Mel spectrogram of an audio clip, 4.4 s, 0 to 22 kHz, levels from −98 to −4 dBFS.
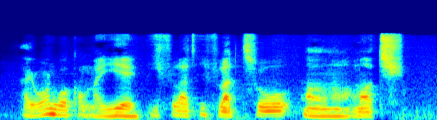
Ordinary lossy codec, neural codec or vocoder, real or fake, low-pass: none; codec, 16 kHz, 1 kbps, X-Codec, WavLM features, trained on Multilingual LibriSpeech; fake; none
